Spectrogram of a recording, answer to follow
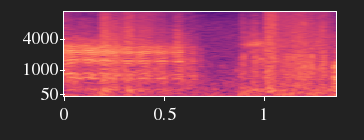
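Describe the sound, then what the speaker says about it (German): Sheep bleat repeatedly in the Minecraft video game, several close, loud calls from a flock of about eight sheep, with no talk over them. "Warum haben wir hier 8 Schafe?"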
